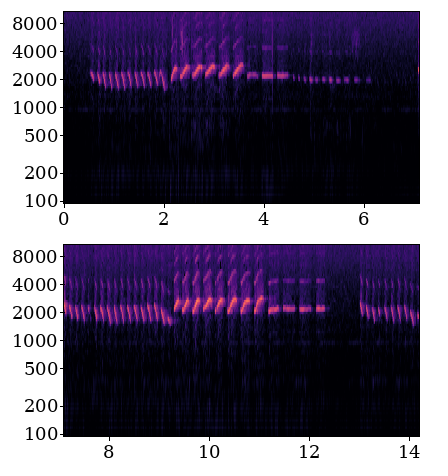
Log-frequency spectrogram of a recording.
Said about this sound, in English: Pretty, isn't it? Did you guess that? That it was a canary whistling and singing?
